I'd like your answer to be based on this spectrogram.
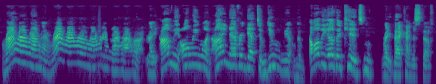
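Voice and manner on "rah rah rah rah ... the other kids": put-on whiny high-pitched child complaining, swooping up and down; mock childish whining in a sing-song wail; hissy fit. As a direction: mimic a kid's griping rant. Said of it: "she was having a hissy fit".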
